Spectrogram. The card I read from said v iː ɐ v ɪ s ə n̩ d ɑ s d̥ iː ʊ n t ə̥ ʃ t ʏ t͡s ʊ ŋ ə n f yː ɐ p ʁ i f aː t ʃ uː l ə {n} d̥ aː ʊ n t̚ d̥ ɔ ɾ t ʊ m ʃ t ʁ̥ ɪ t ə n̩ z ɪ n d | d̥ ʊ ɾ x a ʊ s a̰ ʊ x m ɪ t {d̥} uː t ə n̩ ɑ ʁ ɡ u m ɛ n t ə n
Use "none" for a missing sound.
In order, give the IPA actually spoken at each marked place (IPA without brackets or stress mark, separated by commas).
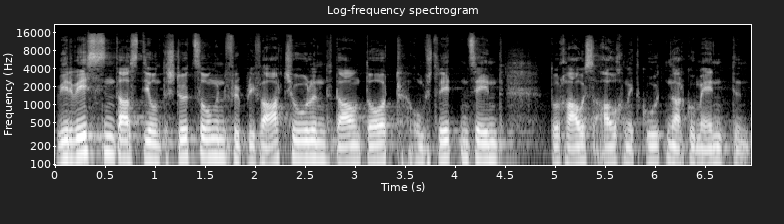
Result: n, ɡ̥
